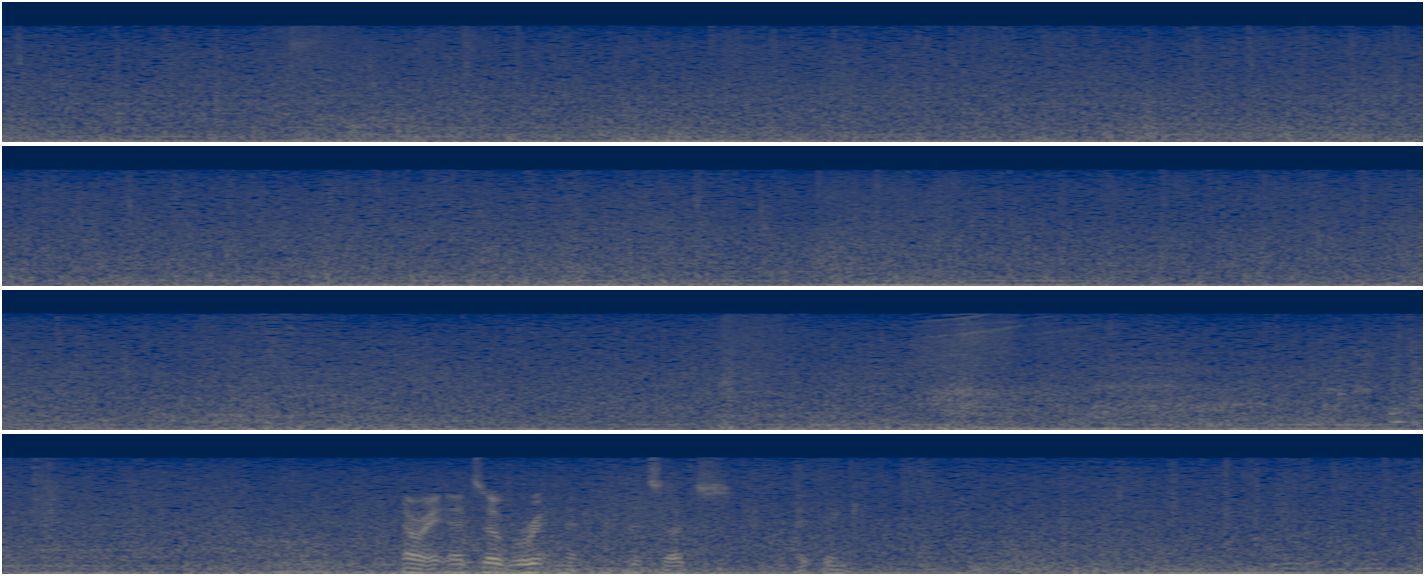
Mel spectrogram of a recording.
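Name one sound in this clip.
Steady rain pours down.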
